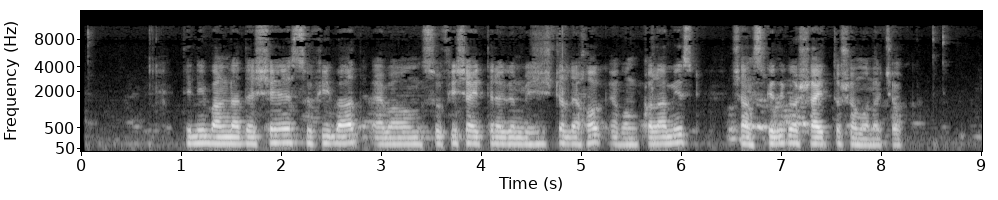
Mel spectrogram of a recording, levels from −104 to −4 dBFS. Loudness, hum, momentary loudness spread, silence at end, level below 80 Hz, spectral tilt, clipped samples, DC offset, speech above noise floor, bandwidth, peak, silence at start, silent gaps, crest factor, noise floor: -24 LUFS; none; 8 LU; 0 s; -56 dBFS; -6 dB/octave; under 0.1%; under 0.1%; 30 dB; 11.5 kHz; -4 dBFS; 0.55 s; none; 20 dB; -53 dBFS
